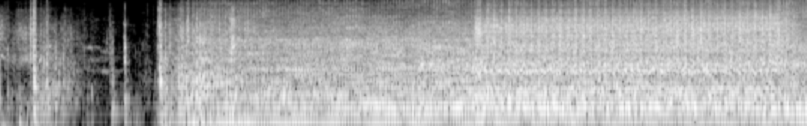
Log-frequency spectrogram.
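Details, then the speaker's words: Toro Recycler Personal Pace self-propelled push mower with electric start (weak battery) starts with a few clicks and runs steadily with a rough edge; transmission pulley bushing worn, pulley rocking where belt connects, transmission shot; belt may pop off. "But this one is making some noise out of the um self-propelled the bushing on top where the belt connects to the pulley. The pulley is rocking back and forth. So that transmission is pretty well shot once that starts happening."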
